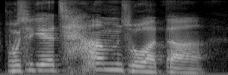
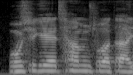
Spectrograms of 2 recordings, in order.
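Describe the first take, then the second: First: It is said with strong, warm feeling. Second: It is said flatly, without feeling. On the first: The speaker calls it right. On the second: The speaker calls it wrong.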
